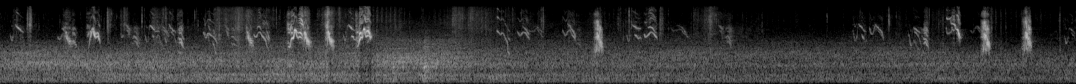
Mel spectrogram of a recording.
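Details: Group of sparrows including a yellow-beaked youngster, 21 January 2018; short sharp chirps and clicky notes come in clusters, loudest around the third second, then sparse, over a soft continuous hiss.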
